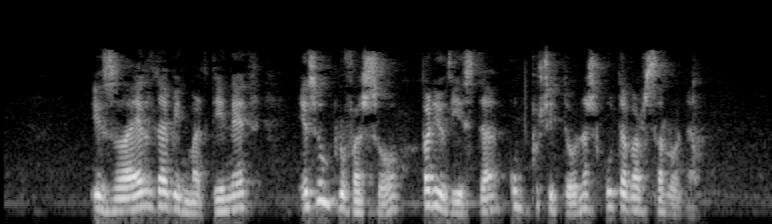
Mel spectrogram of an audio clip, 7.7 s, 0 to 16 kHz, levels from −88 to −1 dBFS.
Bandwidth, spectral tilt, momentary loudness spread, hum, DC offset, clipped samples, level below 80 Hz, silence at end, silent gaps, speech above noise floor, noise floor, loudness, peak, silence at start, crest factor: 7.8 kHz; -5 dB/octave; 11 LU; none; under 0.1%; under 0.1%; -60 dBFS; 0.75 s; none; 41 dB; -61 dBFS; -20 LUFS; -2 dBFS; 0.95 s; 18 dB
